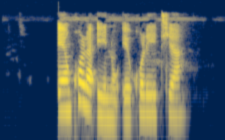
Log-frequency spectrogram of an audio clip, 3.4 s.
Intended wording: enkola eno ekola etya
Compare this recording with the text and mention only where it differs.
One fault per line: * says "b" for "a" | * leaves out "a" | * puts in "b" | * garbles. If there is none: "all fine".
all fine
